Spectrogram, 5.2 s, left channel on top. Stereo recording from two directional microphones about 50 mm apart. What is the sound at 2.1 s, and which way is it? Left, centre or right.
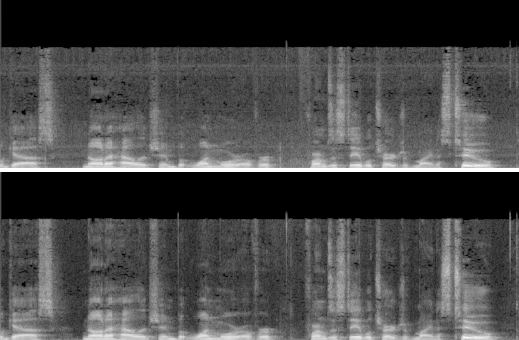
Speech, right.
